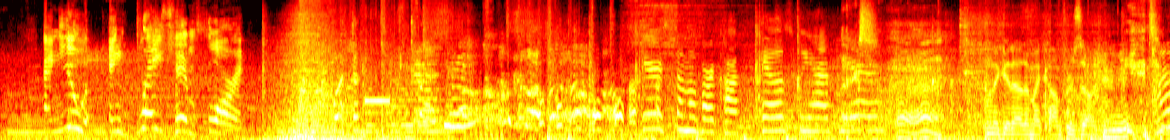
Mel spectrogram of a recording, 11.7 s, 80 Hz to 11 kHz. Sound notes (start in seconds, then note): 3.5 beep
